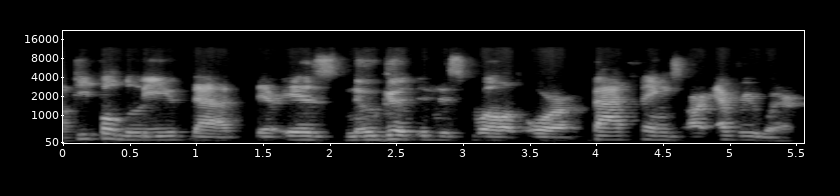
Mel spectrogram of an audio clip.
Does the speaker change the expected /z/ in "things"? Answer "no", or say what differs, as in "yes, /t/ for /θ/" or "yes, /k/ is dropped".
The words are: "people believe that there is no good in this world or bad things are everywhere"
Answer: no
